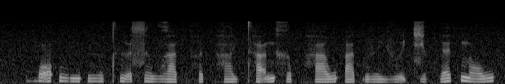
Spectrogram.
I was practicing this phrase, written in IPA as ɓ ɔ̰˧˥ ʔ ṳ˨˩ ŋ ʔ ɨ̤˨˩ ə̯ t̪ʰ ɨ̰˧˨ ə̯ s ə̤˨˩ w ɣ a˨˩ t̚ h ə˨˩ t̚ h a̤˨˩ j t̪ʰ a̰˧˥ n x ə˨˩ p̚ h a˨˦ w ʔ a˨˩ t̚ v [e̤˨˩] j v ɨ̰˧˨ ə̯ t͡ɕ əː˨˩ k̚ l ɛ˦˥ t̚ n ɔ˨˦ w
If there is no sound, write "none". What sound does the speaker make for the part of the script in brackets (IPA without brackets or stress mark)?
e̤˨˩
